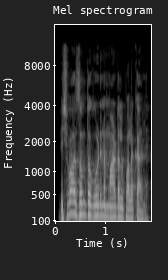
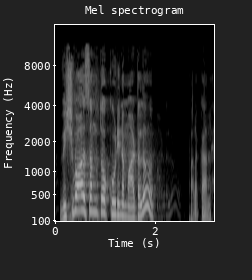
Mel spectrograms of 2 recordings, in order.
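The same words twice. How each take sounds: First: Said in the usual way. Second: విశ్వాసంతో stretched out slowly with weight on it; slow emphatic teaching. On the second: Shown as a demonstration. Preacher teaching the congregation which words to speak, slow emphatic stress. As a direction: lean on విశ్వాసంతో, then let పలకాలి fall away. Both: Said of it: "ఎలాంటి మాటలు పలకాలో తెలుసా?".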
